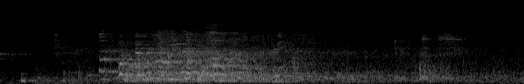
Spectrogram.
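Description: A seated audience laughs.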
